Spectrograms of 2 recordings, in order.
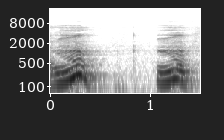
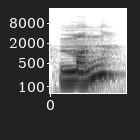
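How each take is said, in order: First: "mon" as a nasal "on" with no n sounded; French nasal vowel. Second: "mon" said like "mun", with a sounded n; wrong English vowel. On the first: Teacher explaining O and N, "mon" with a French nasal vowel. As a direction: say "mon" through the nose, leaving the n silent. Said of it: "O and N makes mon". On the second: Teacher showing learners the mistake, "mon" with a hard n. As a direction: mispronounce "mon" with an English n at the end. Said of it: "And not mon". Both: Shown as a demonstration.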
